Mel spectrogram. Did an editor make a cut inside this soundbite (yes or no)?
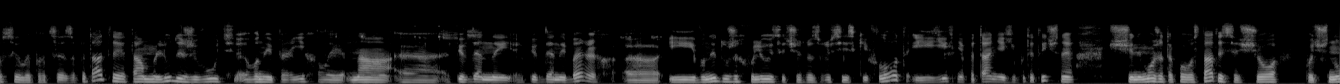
no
